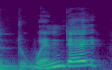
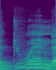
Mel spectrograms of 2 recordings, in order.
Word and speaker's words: duende: They refer to them as the Duende or the Dwind. I've also heard of. I've heard it pronounced both,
